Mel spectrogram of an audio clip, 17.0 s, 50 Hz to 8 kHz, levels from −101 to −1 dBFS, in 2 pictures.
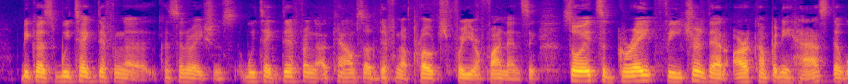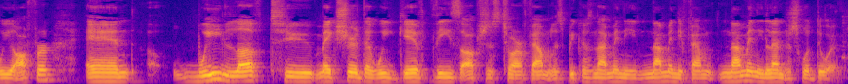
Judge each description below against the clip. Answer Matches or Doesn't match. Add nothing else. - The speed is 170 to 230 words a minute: Matches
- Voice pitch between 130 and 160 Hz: Doesn't match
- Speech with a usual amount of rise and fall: Doesn't match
